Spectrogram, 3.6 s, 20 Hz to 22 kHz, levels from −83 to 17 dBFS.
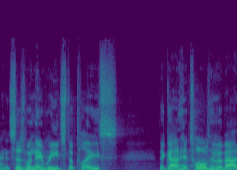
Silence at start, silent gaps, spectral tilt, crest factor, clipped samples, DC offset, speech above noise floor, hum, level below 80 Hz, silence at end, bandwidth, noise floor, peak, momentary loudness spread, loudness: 0 s; none; -5 dB/octave; 18 dB; under 0.1%; under 0.1%; 34 dB; none; -78 dBFS; 0 s; 16 kHz; -57 dBFS; -4 dBFS; 8 LU; -23 LUFS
